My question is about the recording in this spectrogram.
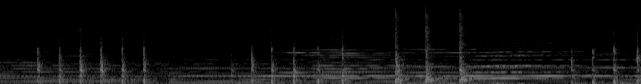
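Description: Pounding on a door locked from the inside at a small single-storey house: many sharp knocks in quick bursts with short pauses between, over a steady tonal background hum.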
